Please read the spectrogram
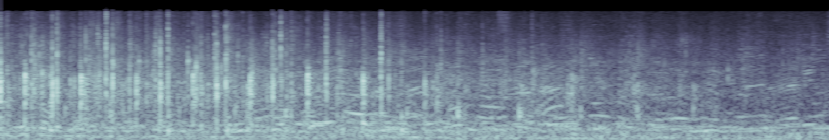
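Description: Scattered hand clapping from the crowd, a quick run of sharp claps that dies away about halfway through, over the murmur of voices.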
